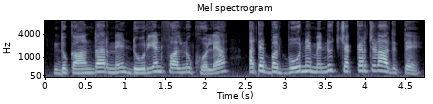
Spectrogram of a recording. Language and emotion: Punjabi, disgusted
